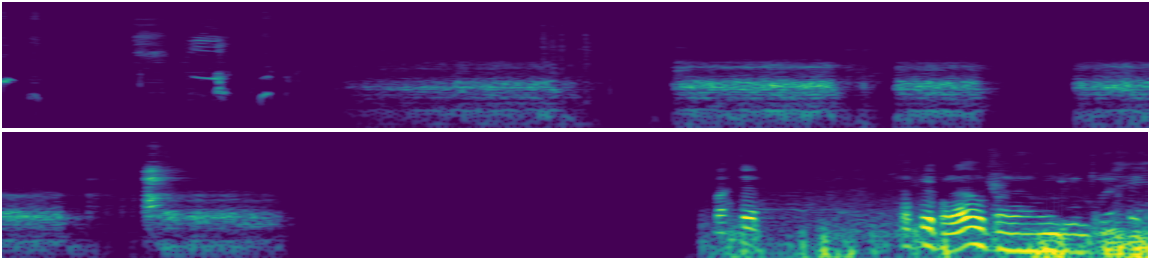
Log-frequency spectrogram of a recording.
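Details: Dog growling indoors in a series of four or five sustained low rumbling bursts, each lasting one to two seconds with short pauses between, followed by a brief sharp sound and then loud human voices and noise at the end.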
